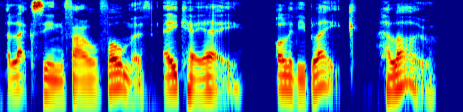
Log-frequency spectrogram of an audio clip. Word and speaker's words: Alexine: You did it, by the way. That is correct. I did it. We had a discussion about pronunciation of Alexine, which a lot of people get wrong, and you did right.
